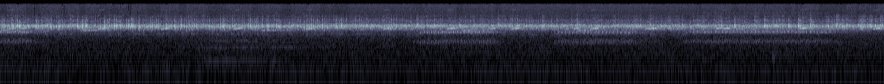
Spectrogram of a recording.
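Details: At night in a North Carolina backwoods swamp, tree frogs give repeated buzzy trills, each roughly half a second to a second long, over a continuous ringing high chorus.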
